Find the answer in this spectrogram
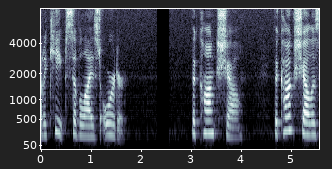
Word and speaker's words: conch: civilized Behavior disappears note although I myself prefer the pronunciation of con most dictionaries and professors prefer the pronunciation conch fire fire is another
